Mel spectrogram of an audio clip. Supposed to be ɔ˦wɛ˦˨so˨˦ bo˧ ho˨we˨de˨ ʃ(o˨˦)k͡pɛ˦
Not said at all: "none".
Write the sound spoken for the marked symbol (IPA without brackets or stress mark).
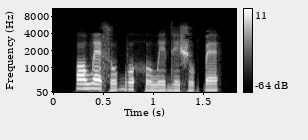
o˨˦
